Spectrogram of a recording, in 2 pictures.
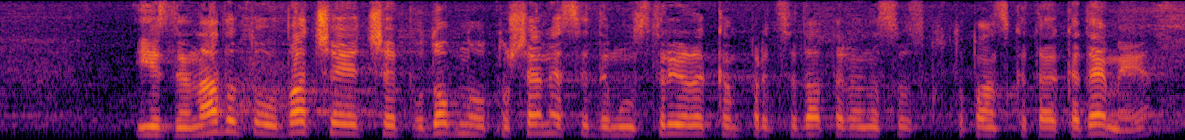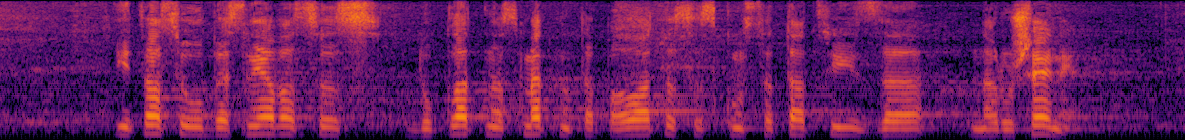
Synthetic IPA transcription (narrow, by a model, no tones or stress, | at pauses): iznɛnad̪ət̪əobat͡ʃɛːt͡ʃɛpod̪ɔbnoːt̪noʃɛniɛsɛd̪ɛmonst̪ɾiɾəkəmpɾɛt̪sɛd̪at̪ɛlʲɐnɐsɛlˠsko̥st̪opanskət̪əːkɐd̪ɛmijə | it̪ovasɛobɛsnʲjavəsəsd̪oklˠat̪nɐsmɛt̪nət̪əpɐlˠat̪əsɐskonst̪ɐt̪at̪siːzɐnɐɾʊʃɛniɛ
